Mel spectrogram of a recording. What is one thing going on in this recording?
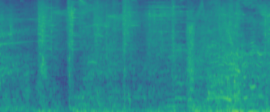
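Magic blasts and explosions crackle and boom in a fight.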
